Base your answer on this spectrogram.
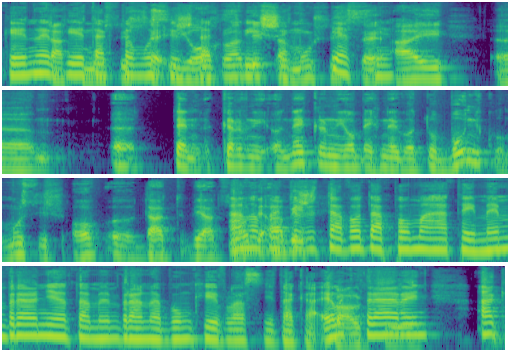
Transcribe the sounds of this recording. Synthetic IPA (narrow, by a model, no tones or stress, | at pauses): kɛɛnɛɾaɡiɛt̪akst̪ɔmusidaxlad̪iʃɛmusiɛsɛɲɛaj | t̪ɛnkr̩ʋninɛkr̩ʋniɔbjɛxnɛɡɔt̪uːbuɲkumusiʃod̪at̪ʲʋjat͡saːdnɔɛpɾɛt̪ɔʒɛt̪aːʋɔd̪apɔmaːɦat̪ɛjmɛmbɾaːɲɛat̪aːmɛmbɾaːnabuŋkijɛʋlasɲɛt̪aka̰ːʔɛlɛklt̪ɾaːɾɛɲ | ak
